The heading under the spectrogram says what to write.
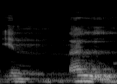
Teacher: ada Nun bertasydid didengungkan dua harakat Oke in dengungkan dua harakat masuk ke huruf lam sukun Nal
